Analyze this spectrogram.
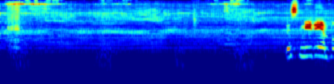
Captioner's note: clippers buzzing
